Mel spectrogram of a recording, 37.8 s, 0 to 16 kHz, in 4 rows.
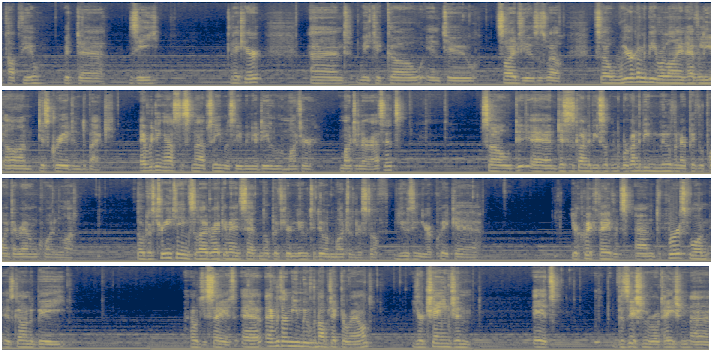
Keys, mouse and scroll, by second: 3.4-4.1 scroll up 1, 4.1-6.2 middle drag, 6.2 click, 6.8 scroll down 2, 7.1-10.3 scroll up 3, 17.4-18.2 scroll down 1, 20.2-23.9 middle drag, 23.9-24.7 scroll down 2, 24.7-26.2 middle drag, 26.2 q, 28.1-29.6 middle drag, 29.6 scroll up 1, 29.7-32.6 middle drag, 32.6 click, 33.2-33.6 middle drag, 33.6-34.2 scroll down 1, 34.2 g, 36.3-36.6 scroll down 2, 36.6-37.5 shift+middle drag, 37.5-37.7 scroll up 1.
